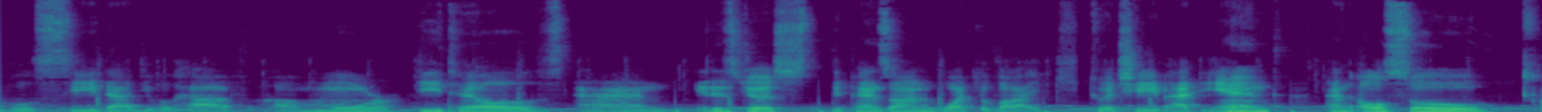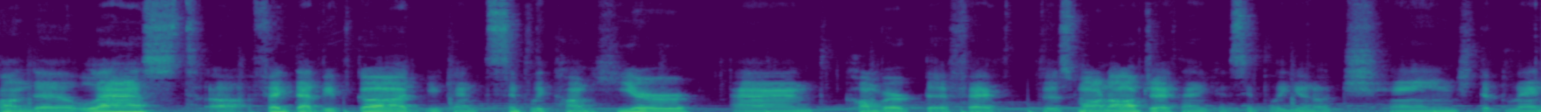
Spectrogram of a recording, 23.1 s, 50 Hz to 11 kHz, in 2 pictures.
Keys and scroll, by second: 5.7 super+z, 6.1 super+z, 10.6 super+z, 10.8 super+z, 11.0 super+z.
